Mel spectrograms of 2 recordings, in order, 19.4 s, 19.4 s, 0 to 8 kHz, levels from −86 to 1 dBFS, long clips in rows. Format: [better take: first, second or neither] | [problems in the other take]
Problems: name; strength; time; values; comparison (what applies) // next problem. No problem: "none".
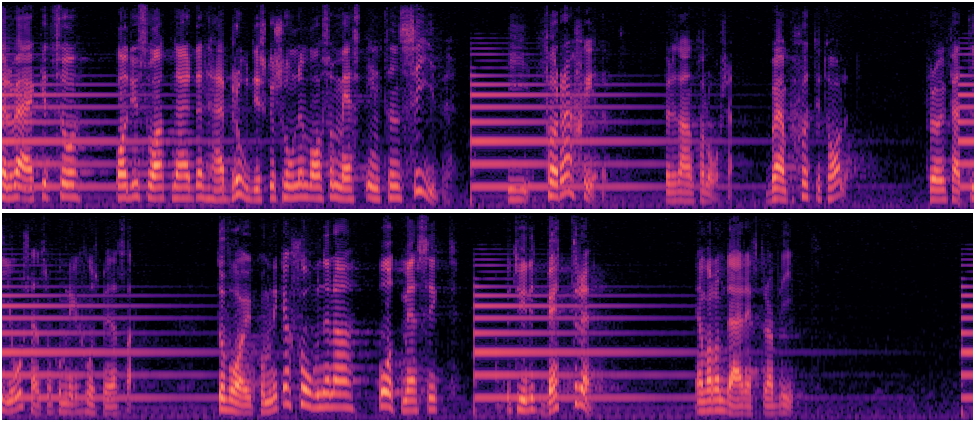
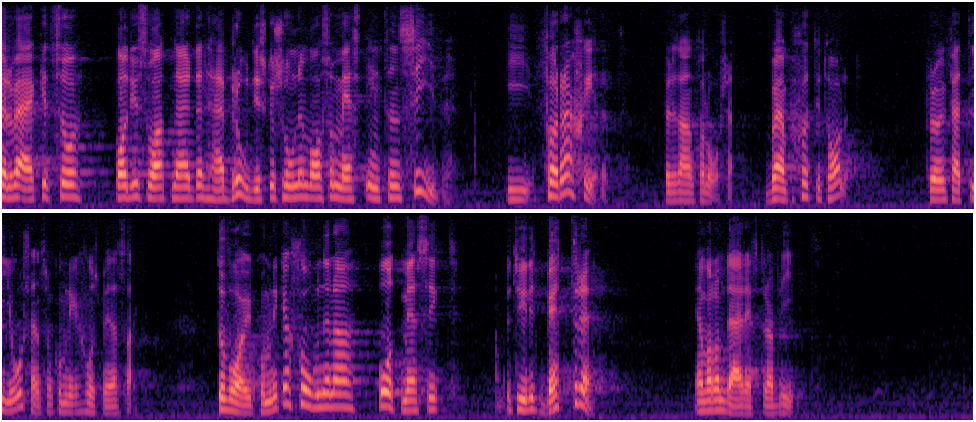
second | background sound (Electric guitar); 11 dB below the speech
